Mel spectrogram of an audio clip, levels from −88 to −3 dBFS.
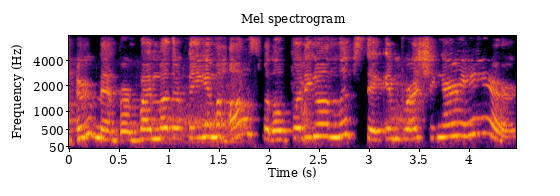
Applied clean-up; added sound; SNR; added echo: none; Growling; 19 dB; none.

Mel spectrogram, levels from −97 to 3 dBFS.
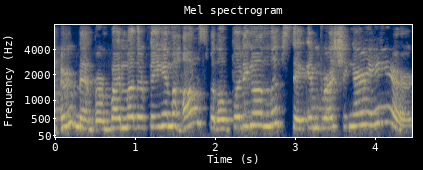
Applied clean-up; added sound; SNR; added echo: neural mask model Resemble Enhance denoiser.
